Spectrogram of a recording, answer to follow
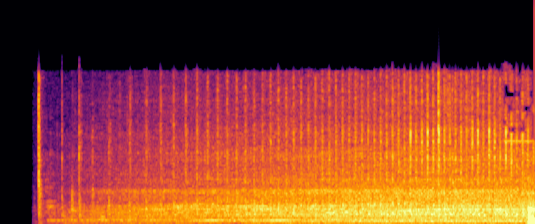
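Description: A click, then a rapid rattling, buzzing noise that swells steadily louder for about three and a half seconds, building up into the podcast's intro music.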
